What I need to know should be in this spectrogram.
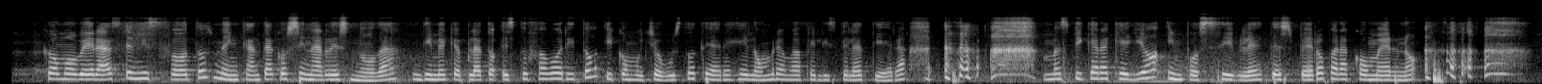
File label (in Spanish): Locución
